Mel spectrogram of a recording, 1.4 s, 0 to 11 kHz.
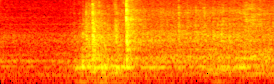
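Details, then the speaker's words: Atmark Pippin console, nearly 30 years old, after PRAM battery replacement: a short motor whirr and light clicks as the CD tray slides out smoothly. The tray mechanism works; the fan was noted as noisy. "Oh, good. Tray opens."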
